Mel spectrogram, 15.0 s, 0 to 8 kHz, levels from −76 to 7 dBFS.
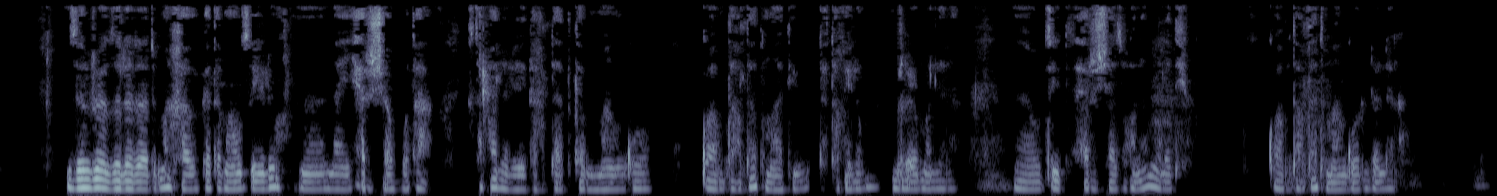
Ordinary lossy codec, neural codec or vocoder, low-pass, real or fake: MP3, 32 kbps; none; 7.2 kHz; real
